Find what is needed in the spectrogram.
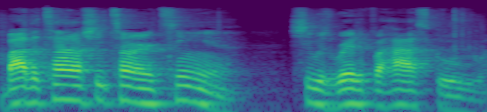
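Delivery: lively storybook narration; reading to children. Acted. Reading a children's book aloud to listeners, lively storytelling. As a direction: read it out like a picture book for kids.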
